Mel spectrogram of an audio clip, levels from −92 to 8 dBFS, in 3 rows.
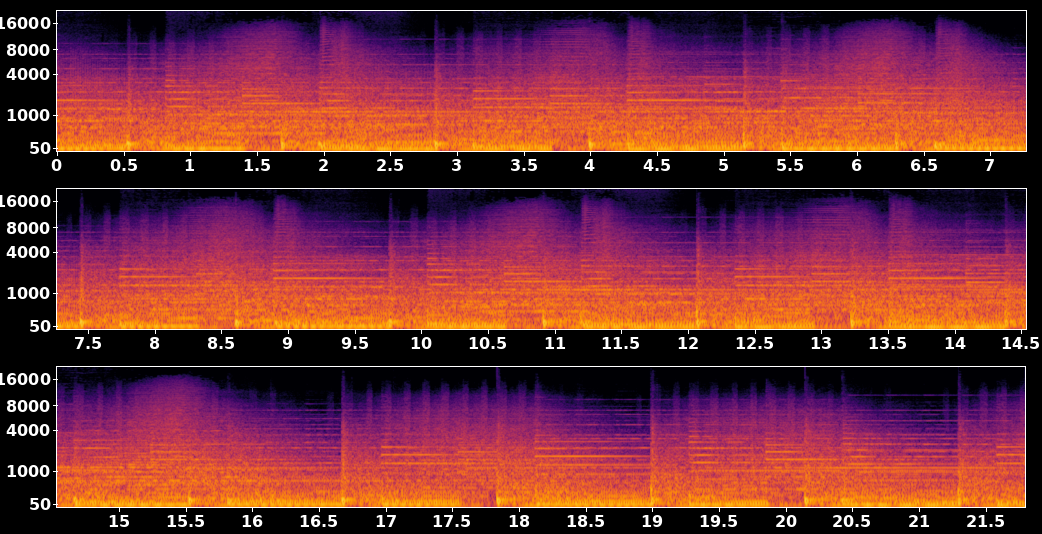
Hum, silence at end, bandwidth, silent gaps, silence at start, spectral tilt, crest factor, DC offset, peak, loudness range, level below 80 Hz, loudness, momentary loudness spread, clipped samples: none; 0 s; 13 kHz; none; 0 s; -6.5 dB/octave; 12 dB; under 0.1%; 0 dBFS; 1 LU; -16 dBFS; -13 LUFS; 2 LU; under 0.1%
